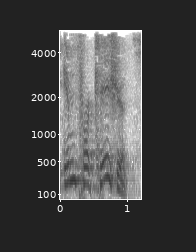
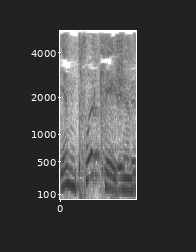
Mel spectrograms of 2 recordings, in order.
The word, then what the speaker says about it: imprecation: And they call them the imprecations. I had even looked that up. It's one of those. – How do you say it? – Yeah, it's not implications. It's imprecation.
